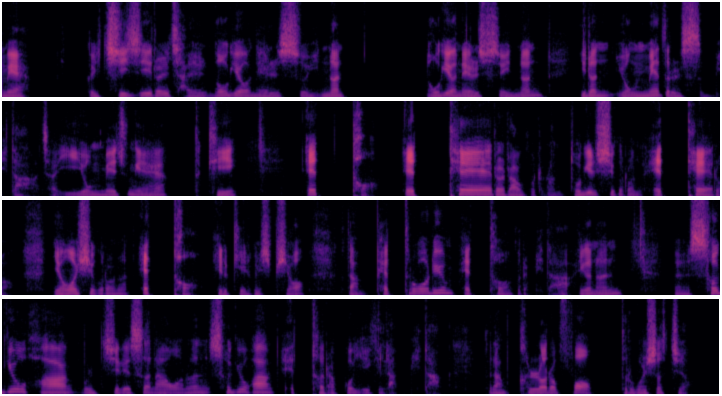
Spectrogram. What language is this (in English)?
Korean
